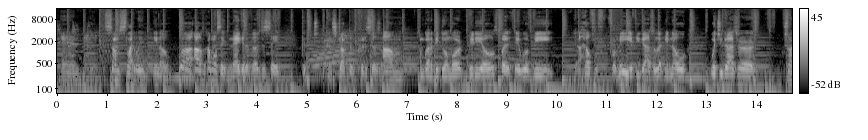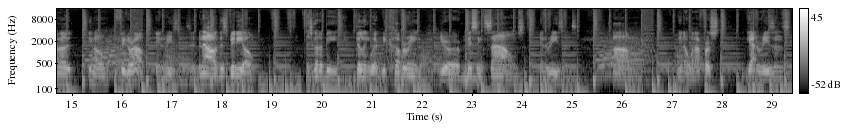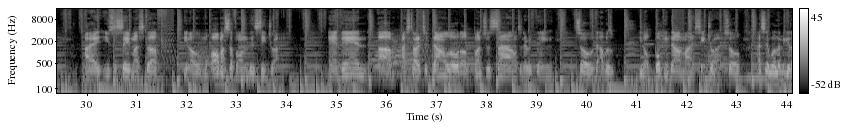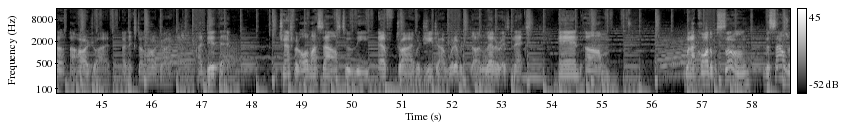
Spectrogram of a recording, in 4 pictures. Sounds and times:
Speech: 0:00.0 - 0:18.7, 0:19.6 - 0:25.1, 0:25.8 - 0:26.4, 0:27.0 - 0:34.0, 0:34.8 - 0:47.8, 0:48.4 - 0:55.2, 0:56.6 - 0:58.7
Music: 0:00.0 - 0:58.7.

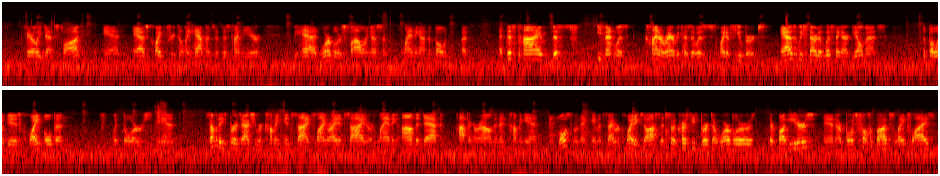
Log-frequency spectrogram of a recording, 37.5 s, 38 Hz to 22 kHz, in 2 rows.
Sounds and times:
Speech: 0:00.4 - 0:05.2, 0:05.8 - 0:09.4, 0:10.0 - 0:17.7, 0:18.4 - 0:20.1, 0:20.7 - 0:37.4.

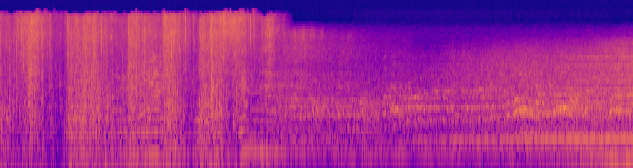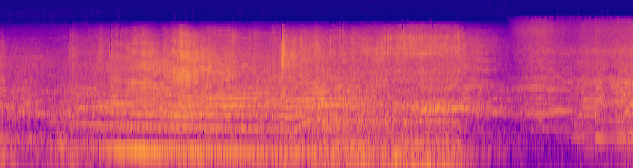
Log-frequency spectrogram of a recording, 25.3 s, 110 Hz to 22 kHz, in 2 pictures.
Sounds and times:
Speech: 0:05.8 - 0:14.5.

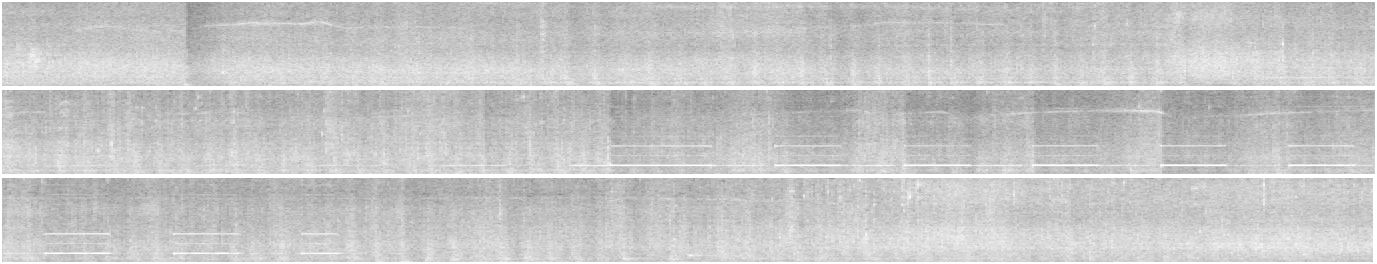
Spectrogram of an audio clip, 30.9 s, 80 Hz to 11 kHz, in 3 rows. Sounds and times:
Outside, urban or manmade: 0:00.0 - 0:30.8
Truck: 0:00.0 - 0:30.8.

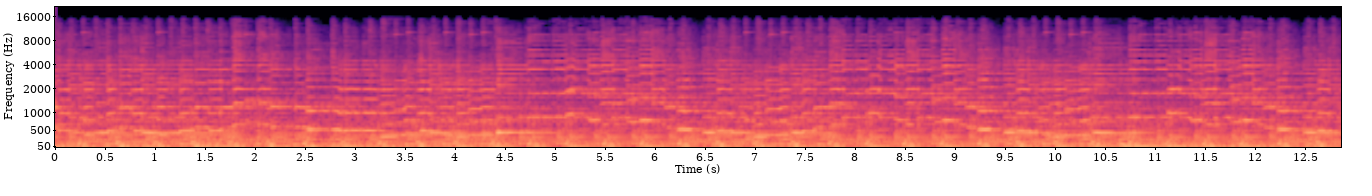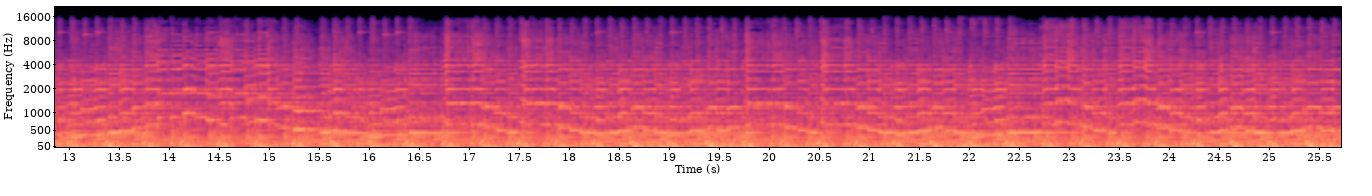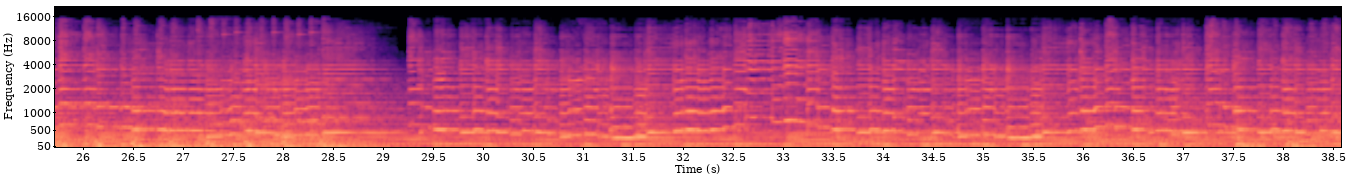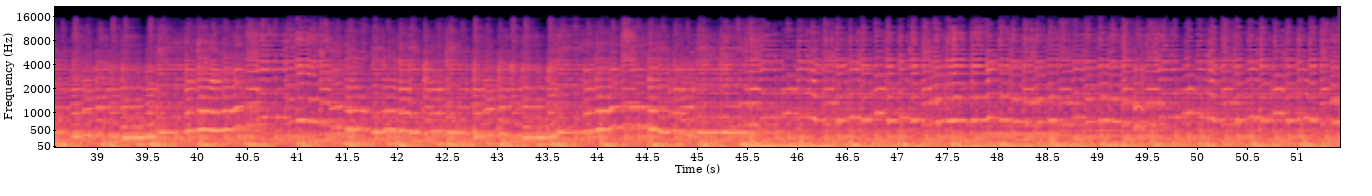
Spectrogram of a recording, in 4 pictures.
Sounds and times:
Violin, fiddle: 0:00.0 - 0:51.4.

